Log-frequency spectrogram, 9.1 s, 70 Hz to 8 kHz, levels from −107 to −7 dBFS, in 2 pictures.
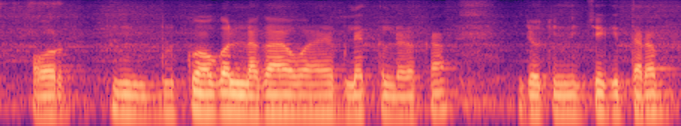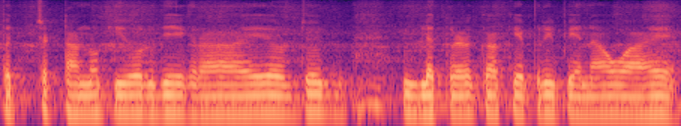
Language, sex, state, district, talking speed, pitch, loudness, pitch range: Hindi, male, Uttar Pradesh, Budaun, 185 wpm, 115 Hz, -26 LUFS, 110-120 Hz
